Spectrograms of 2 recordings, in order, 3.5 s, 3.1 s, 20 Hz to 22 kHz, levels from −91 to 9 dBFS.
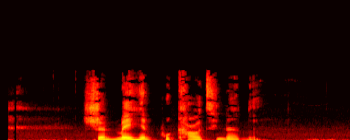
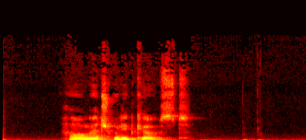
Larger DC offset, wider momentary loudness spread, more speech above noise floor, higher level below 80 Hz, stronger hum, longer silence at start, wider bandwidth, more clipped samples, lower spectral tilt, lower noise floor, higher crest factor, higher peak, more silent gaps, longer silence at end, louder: neither; first, 19 LU vs 14 LU; about the same, 33 dB vs 36 dB; about the same, -54 dBFS vs -50 dBFS; neither; first, 0.85 s vs 0.7 s; second, 11.5 kHz vs 14.5 kHz; neither; about the same, -5 dB/octave vs -6 dB/octave; first, -60 dBFS vs -55 dBFS; about the same, 24 dB vs 20 dB; about the same, -6 dBFS vs -4 dBFS; neither; second, 0.9 s vs 1.2 s; second, -26 LUFS vs -20 LUFS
